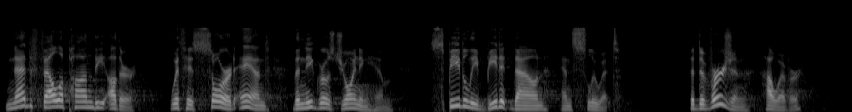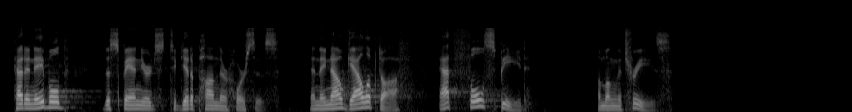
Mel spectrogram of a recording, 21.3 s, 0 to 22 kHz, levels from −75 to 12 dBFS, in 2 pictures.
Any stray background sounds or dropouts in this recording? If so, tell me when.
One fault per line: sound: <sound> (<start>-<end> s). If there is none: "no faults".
no faults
